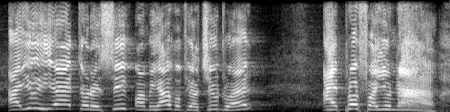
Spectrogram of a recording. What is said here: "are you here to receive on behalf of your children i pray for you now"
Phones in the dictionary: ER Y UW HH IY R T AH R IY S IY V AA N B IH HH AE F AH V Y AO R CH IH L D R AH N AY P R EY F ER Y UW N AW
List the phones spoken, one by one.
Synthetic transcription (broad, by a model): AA Y UW HH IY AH T AH R IY S IY V AA N B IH HH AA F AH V Y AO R CH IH L D R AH N AY P R EY F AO Y UW N AW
